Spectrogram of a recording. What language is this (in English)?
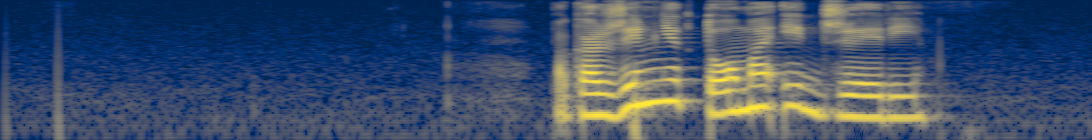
Russian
